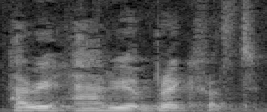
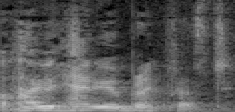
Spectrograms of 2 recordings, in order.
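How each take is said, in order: The two takes are said the same way.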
